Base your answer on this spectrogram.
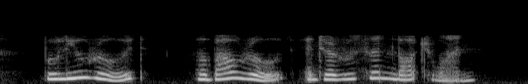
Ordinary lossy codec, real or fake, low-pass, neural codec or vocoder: AAC, 16 kbps; real; 7.2 kHz; none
